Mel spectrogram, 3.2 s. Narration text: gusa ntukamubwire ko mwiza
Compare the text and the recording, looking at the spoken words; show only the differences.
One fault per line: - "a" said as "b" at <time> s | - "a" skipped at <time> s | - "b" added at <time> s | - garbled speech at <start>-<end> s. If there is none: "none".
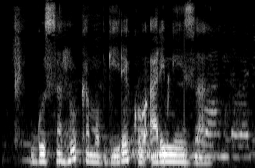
- "ari" added at 1.9 s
